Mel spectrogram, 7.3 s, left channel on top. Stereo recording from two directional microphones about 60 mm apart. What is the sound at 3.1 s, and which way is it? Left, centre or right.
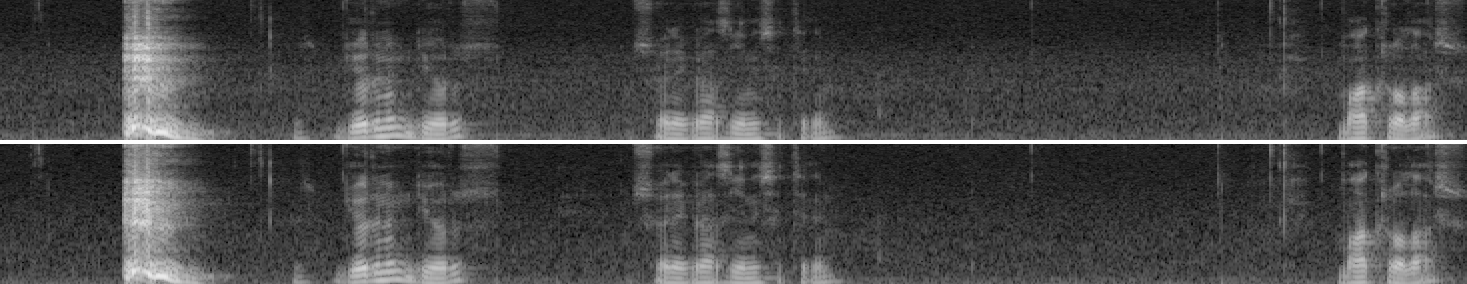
Speech, centre.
